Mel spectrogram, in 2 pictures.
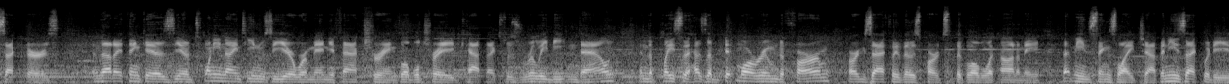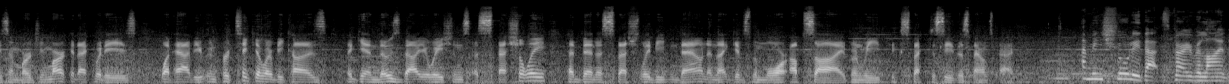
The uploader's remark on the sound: live from The New York Stock Exchange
